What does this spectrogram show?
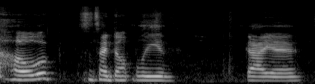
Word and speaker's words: Gaia: Okay, what I kind of hope, since I don't believe Gaia, how do you say her name? How do you say it? It's Gaia.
